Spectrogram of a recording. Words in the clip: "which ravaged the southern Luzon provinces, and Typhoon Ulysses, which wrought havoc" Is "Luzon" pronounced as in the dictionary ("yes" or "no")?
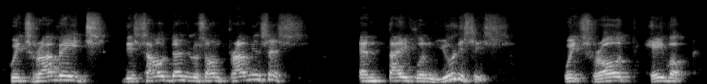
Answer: no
